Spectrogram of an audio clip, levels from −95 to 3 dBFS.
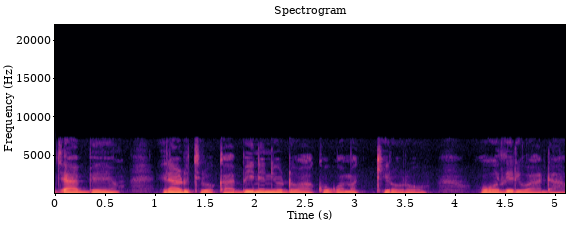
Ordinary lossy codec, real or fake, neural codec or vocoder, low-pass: none; real; none; 7.2 kHz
